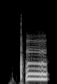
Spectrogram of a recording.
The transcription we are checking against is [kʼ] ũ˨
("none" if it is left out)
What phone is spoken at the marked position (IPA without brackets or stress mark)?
kʼ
